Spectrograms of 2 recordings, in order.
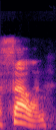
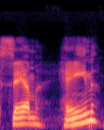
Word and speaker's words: Samhain: Samhain. – Samhain. It's spelled, it looks like Sam Hain, but it's Samhain.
